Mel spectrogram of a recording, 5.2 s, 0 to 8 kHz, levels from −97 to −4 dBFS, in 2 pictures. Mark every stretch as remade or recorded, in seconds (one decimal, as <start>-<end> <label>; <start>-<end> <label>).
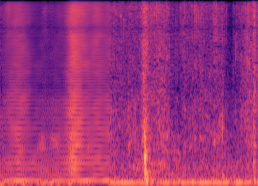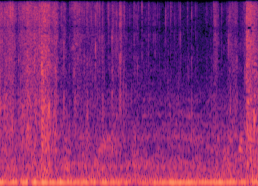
0.0-1.1 remade; 1.1-5.2 recorded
